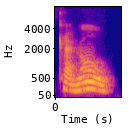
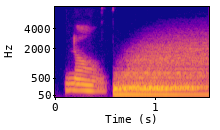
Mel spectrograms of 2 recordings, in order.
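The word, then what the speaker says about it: know: La K no suena, no dices cano, dices no.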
